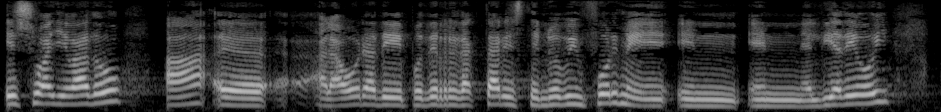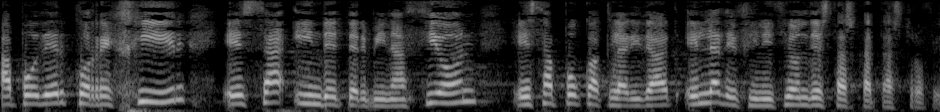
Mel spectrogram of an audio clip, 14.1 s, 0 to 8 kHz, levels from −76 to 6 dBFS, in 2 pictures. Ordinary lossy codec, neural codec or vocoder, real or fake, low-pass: none; none; real; none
